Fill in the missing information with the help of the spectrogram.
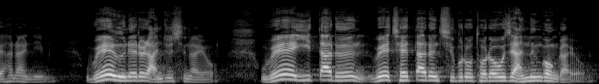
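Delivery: retelling a mother's bitter cry to God; resentful prayer. Retold or imitated. Mother complaining to God about her missing daughter, loud and resentful. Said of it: "원망이 막 올라오기 시작하는 거예요".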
